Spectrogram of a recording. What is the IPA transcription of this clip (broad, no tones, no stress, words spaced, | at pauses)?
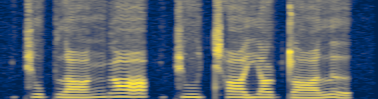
coplɑŋɡɑ | cucʰɑ jɑʈɑlə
